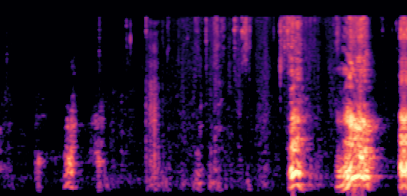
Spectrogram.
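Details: Basset Hounds playing together: low scattered grumbles and soft yips build into two or three loud, rough, noisy barks near the end.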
